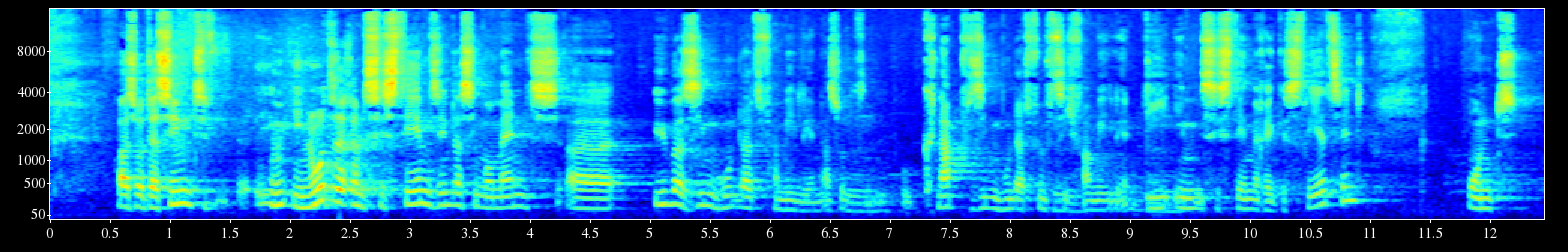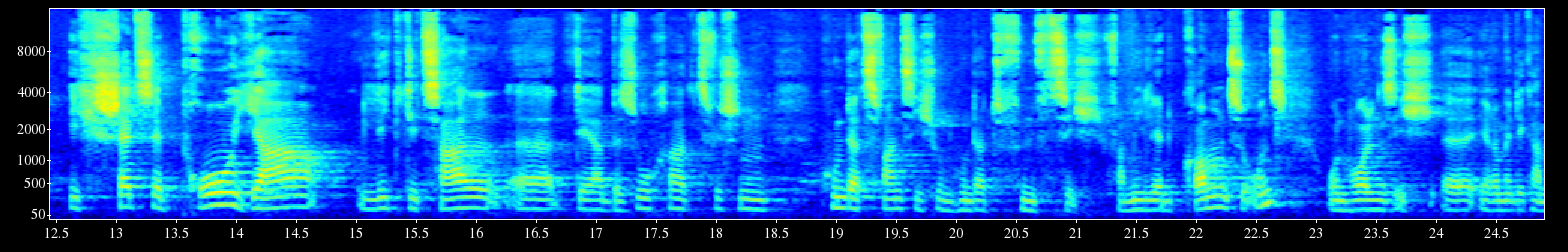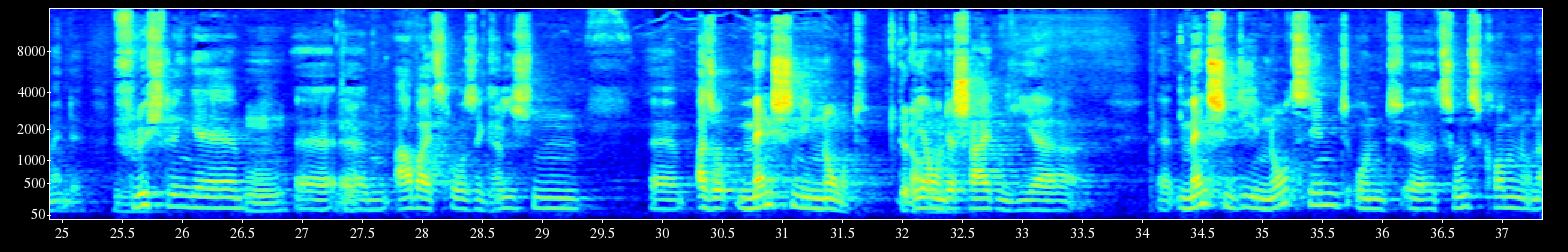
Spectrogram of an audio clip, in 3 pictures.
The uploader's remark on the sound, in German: Das Camp kann in diesem Ausnahme-Sommer tatsächlich stattfinden. In einem leerstehenden Lagerraum mit entsprechend viel Hall.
